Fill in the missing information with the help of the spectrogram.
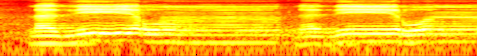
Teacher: Karena bertemu dengan fa yang mana fa termasuk salah satu huruf ikhfa maka suaranya disamarkan kepada fairum. langsung kepada makhraj huruf fa yang ada di bibir gigi atas menempel dengan bibir bawah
